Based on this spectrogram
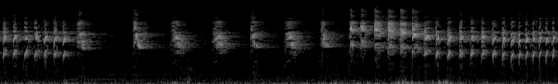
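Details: Long-tailed shrike singing a long, sustained song: series of harsh, buzzy chattering notes with rapid trills, rhythmic pulses accelerating into a dense rattling stretch near the end.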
